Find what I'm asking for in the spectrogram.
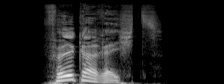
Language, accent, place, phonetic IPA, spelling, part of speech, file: German, Germany, Berlin, [ˈfœlkɐˌʁɛçt͡s], Völkerrechts, noun, De-Völkerrechts.ogg
- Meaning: genitive singular of Völkerrecht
